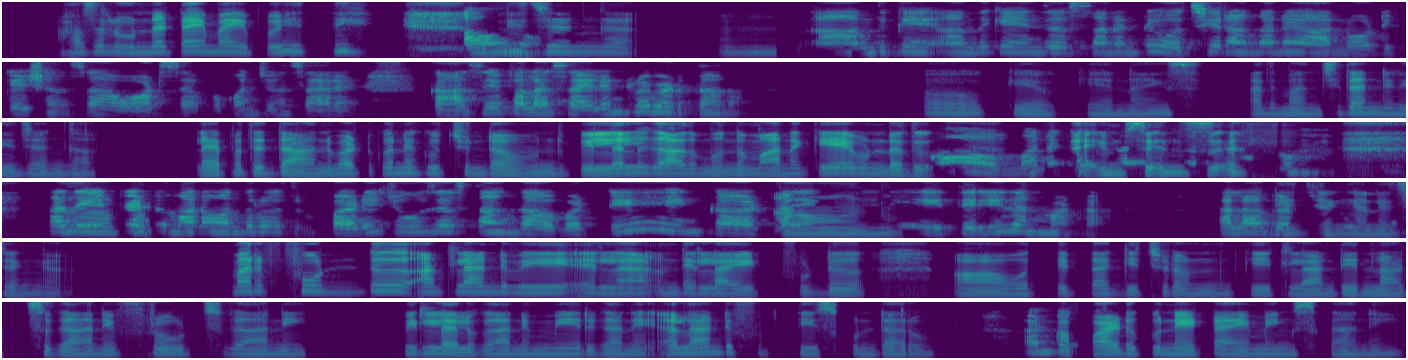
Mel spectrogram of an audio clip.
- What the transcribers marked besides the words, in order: chuckle; other background noise; in English: "నోటిఫికేషన్స్"; in English: "వాట్సాప్"; in English: "సైలెంట్"; in English: "సైలెంట్‌లో"; in English: "నైస్"; giggle; in English: "లైట్"; in English: "నట్స్"; in English: "ఫ్రూట్స్"; in English: "ఫుడ్"; in English: "టైమింగ్స్"
- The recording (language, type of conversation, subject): Telugu, podcast, పని, వ్యక్తిగత జీవితం మధ్య సరిహద్దులు పెట్టుకోవడం మీకు ఎలా సులభమైంది?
